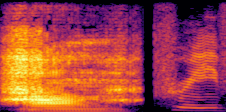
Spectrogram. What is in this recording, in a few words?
Robot voice, "home"; lynne publishing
